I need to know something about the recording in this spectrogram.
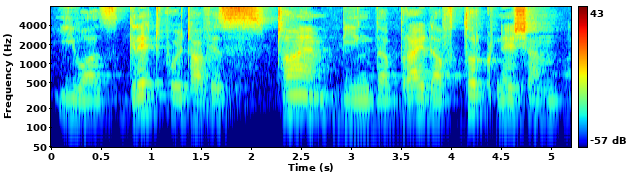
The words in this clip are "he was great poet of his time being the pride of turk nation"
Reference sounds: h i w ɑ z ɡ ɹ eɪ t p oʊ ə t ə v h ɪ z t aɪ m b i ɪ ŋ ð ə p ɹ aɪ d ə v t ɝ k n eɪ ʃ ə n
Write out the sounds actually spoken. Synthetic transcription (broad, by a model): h i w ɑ z ɡ ɹ eɪ t p oʊ ə t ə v h ɪ z t aɪ m b i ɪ ŋ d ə b ɹ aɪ d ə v t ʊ k n eɪ ʃ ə n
